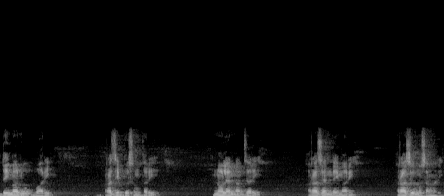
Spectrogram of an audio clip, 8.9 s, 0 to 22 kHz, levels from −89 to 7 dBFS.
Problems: none marked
